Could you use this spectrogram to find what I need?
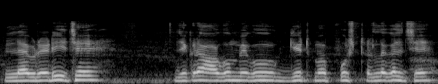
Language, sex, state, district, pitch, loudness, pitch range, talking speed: Angika, male, Bihar, Begusarai, 185 Hz, -20 LUFS, 175-190 Hz, 150 wpm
